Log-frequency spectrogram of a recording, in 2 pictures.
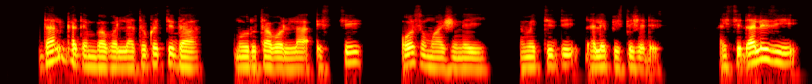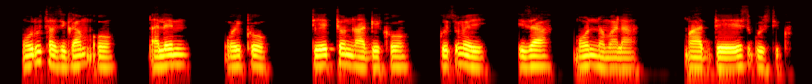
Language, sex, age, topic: Gamo, male, 18-24, agriculture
